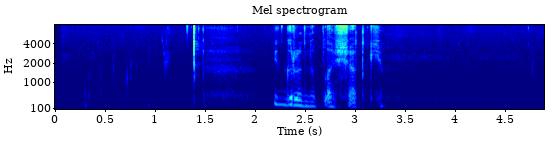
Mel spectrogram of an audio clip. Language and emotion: Russian, neutral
